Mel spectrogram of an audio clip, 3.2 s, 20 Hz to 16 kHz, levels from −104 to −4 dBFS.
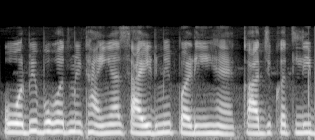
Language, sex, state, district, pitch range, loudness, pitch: Hindi, female, Punjab, Pathankot, 210-230 Hz, -15 LUFS, 220 Hz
